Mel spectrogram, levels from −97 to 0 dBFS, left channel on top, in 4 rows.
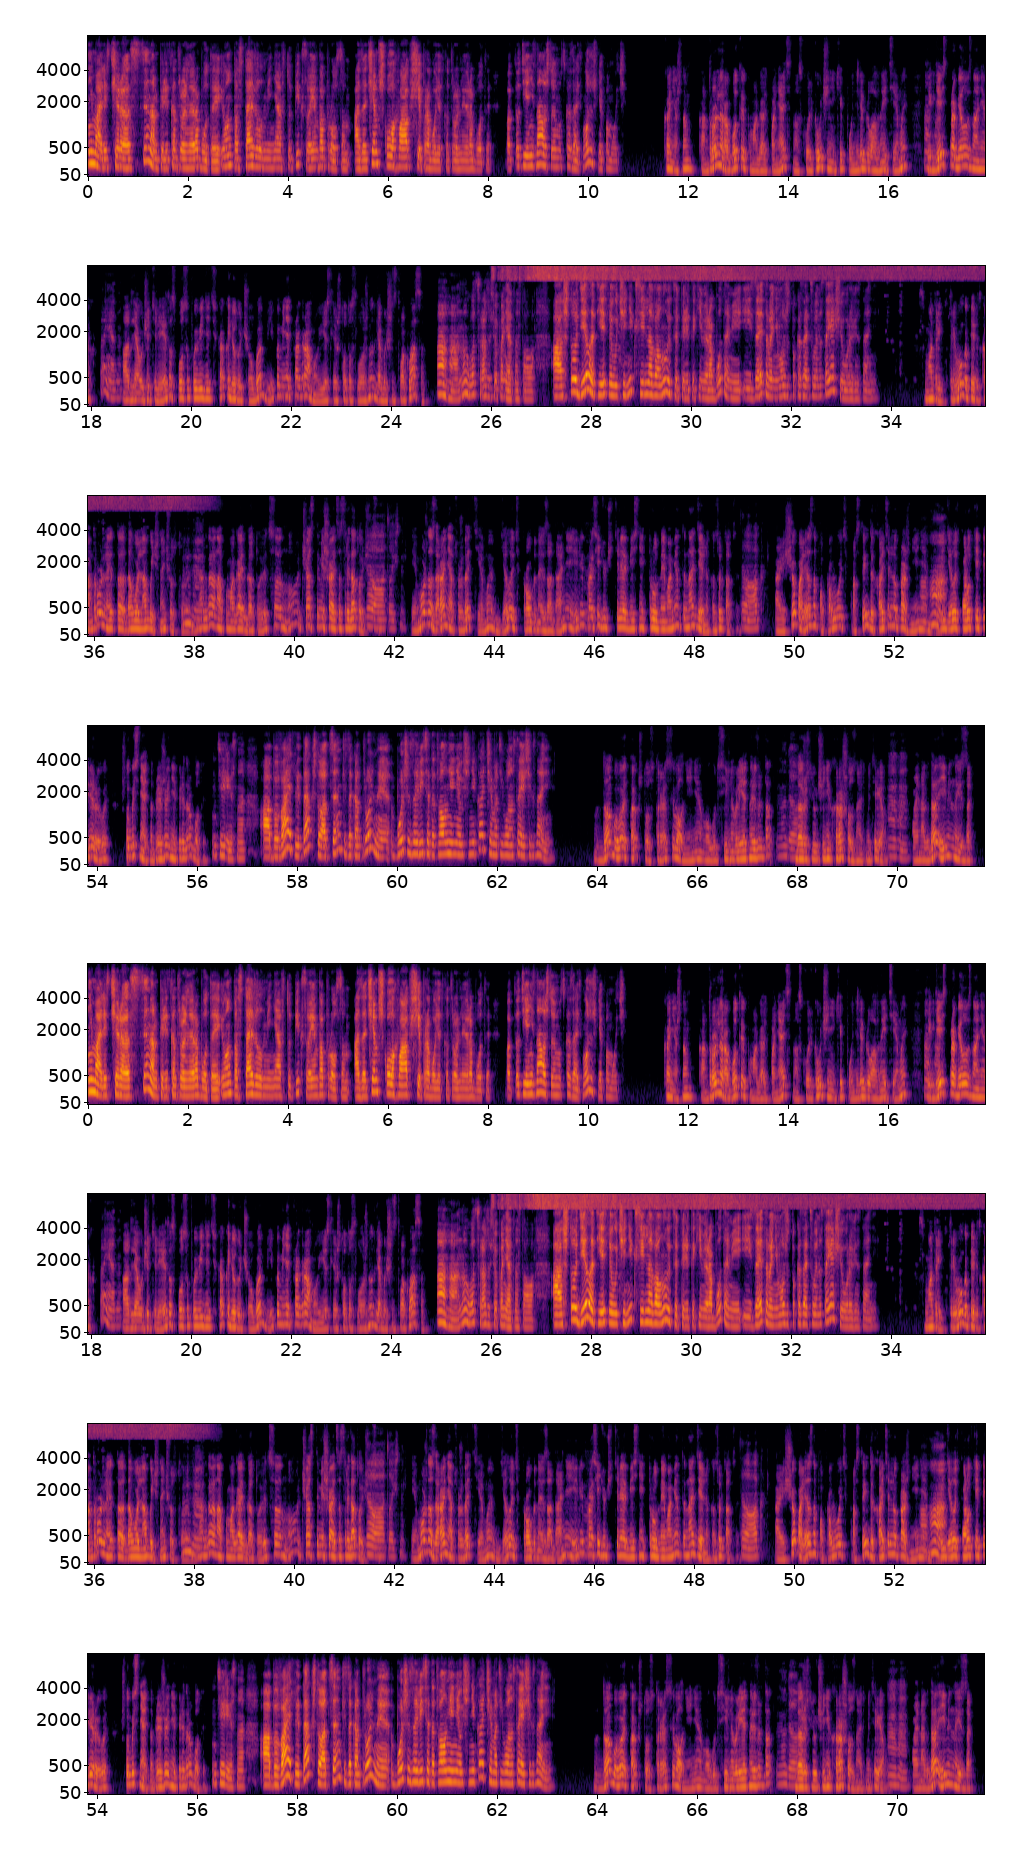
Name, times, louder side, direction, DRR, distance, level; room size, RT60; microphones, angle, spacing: voice 1, 0.0-7.9 8.4-10.7 16.7-16.8 18.2-18.6 24.9-33.7 37.8-38.2 41.5-42.1 49.0-49.3 52.5-53.0 56.3-63.1 67.6-68.0 69.8-70.2, right 3 dB, 60° right, 0.4 m, -30 dB
voice 2, 11.5-14.9 15.2-16.4 16.8-18.0 18.6-24.6 34.7-41.4 42.4-48.7 49.6-54.2 54.6-56.0 63.9-67.5 68.0-69.8 70.3-71.5, right 1 dB, 40° right, 1.2 m, -36 dB
sound 1, 26.0-38.3, right 3 dB, 10° right, 0.5 m, -40 dB
3.9 x 2.2 x 2.7 m
head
